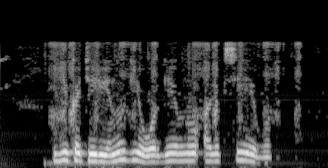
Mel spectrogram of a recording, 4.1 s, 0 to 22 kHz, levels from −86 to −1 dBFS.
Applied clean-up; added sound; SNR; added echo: classical method spectral subtraction.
